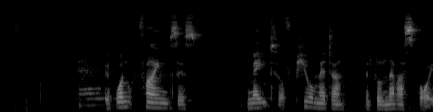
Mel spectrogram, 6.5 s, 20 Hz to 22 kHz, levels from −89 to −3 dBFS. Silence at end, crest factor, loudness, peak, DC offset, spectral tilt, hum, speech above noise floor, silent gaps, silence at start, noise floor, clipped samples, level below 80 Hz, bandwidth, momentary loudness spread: 0 s; 24 dB; -50 LUFS; -30 dBFS; under 0.1%; -2 dB/octave; none; 35 dB; none; 0.2 s; -87 dBFS; under 0.1%; under -90 dBFS; 14.5 kHz; 21 LU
